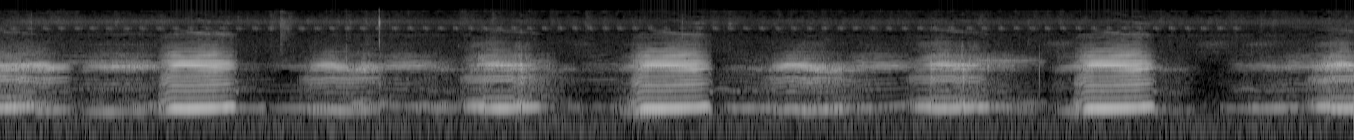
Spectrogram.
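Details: Frogs at night give nasal, bleating croaks in overlapping bursts about every second and a half, with a thin insect hum behind; frog.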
